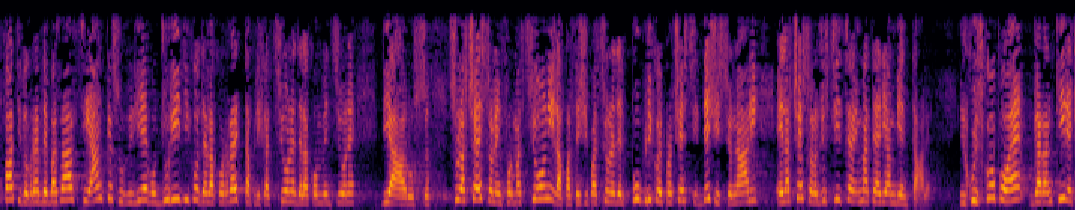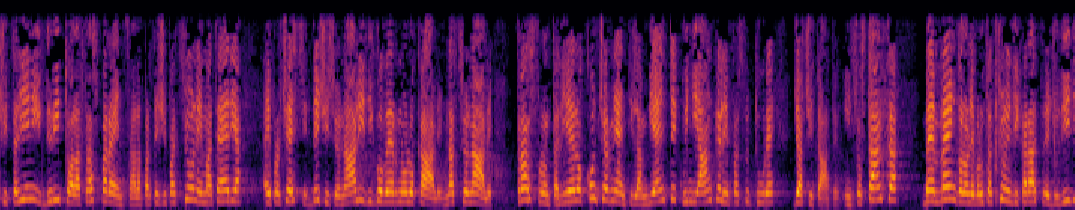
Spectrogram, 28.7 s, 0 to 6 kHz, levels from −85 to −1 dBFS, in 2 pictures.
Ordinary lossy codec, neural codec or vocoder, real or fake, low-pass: none; none; real; 5.4 kHz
